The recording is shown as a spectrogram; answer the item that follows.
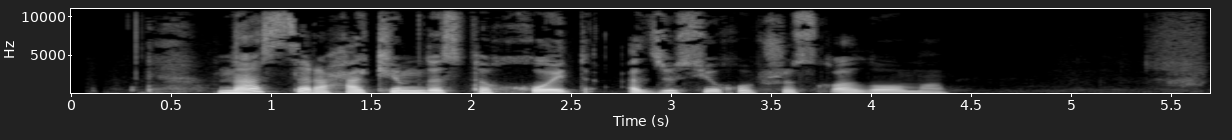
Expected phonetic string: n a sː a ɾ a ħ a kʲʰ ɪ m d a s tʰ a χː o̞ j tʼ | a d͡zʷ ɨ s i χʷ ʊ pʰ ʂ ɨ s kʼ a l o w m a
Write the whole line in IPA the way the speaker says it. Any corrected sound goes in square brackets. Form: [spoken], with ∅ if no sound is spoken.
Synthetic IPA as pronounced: n a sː a ɾ a ħ a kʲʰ ɪ m d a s tʰ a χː o̞ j tʼ | a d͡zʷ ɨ s i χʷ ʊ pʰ ʂ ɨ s [qʼ] a l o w m a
